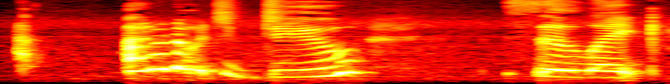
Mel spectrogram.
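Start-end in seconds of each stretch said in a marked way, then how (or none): 0.1-1.8 high flustered panic. Retold or imitated. Meeting Luke, freaking out.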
